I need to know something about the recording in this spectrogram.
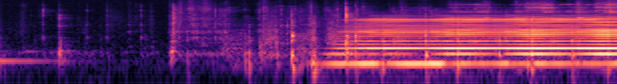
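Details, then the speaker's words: Shruti box reed after filing, retested with cover back on: steady drone with a faint rattly buzz on top, the third reed still buzzes though fainter. "got a buzz [Music] and lastly the third reed much fainter but still there"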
